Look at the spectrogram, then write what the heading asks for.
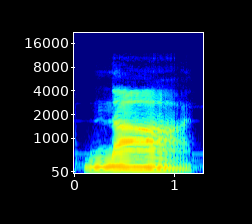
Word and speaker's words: not: Not. Not. Beautiful. You see, you lower your jaw, you relaxed everything. Great T at the end.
